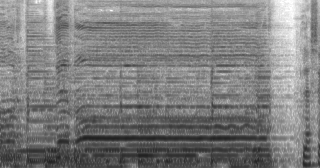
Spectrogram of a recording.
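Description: Four-part male vocal harmony, one singer multitracked, with nylon-string classical guitar, singing the closing chorus phrase of the Argentine folk polka and holding its final chord. The chord cuts off about three and a half seconds in, and a man starts speaking just before the end.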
